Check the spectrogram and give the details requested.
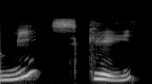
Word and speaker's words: міський: ділимо слово на склади правильно міський ставлю йому наголос наголос на літеру И чудово даємо характеристику складів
